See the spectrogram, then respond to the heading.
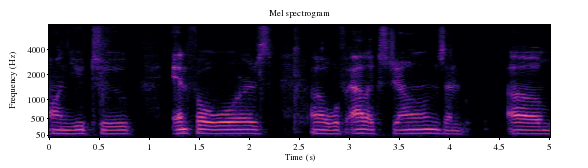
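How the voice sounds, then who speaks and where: A man with a fairly low voice speaks in a Southern US accent. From US South. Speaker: podcast co-host. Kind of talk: casual chat. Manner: halting.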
